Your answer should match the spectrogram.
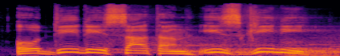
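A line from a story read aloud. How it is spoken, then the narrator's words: Wild alarmed shout. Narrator (Slovenian): zavpila široko odprtih oči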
